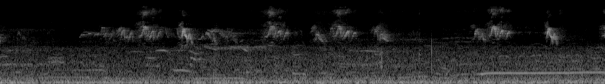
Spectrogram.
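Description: Small songbirds chirping and singing in short, high, repeated phrases.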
